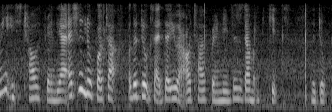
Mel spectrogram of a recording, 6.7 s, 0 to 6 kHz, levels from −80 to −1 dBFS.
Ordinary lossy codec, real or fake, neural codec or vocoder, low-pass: Opus, 64 kbps; fake; vocoder, 44.1 kHz, 128 mel bands, Pupu-Vocoder; 5.4 kHz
